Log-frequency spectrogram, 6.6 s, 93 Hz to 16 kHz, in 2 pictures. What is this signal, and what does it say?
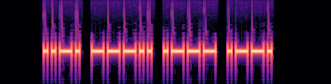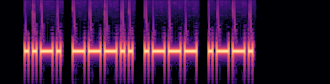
Morse code, heard as a keyed tone, about 30 wpm, 700 Hz. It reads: F8JP F8JP
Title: DXCC-100 Call Signs - 4 Characters - Repeated 2x - 30wpm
